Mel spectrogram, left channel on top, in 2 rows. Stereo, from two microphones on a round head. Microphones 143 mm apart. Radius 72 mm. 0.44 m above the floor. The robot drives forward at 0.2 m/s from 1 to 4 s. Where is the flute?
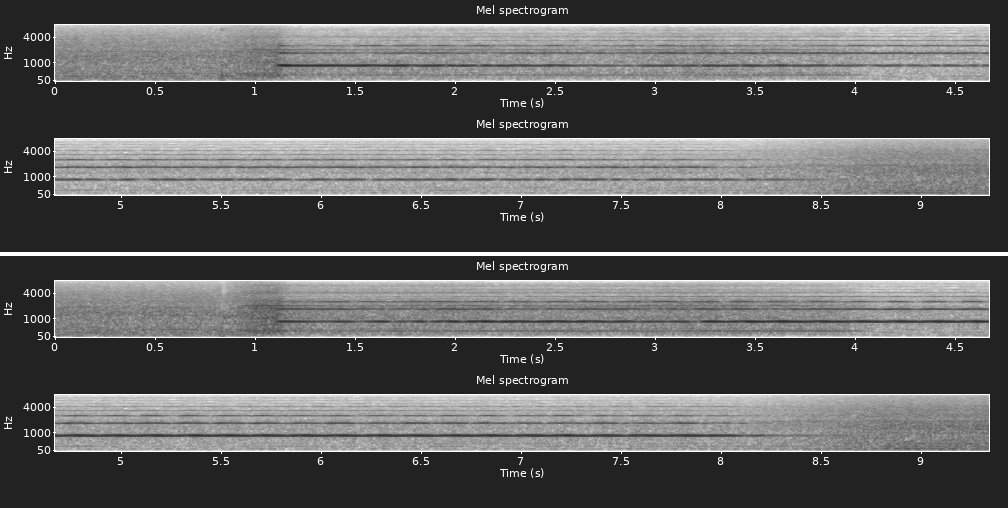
35° right (ahead or behind), 2.5 m; by 8.3 s 30° right (ahead or behind), 3 m.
